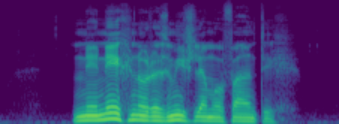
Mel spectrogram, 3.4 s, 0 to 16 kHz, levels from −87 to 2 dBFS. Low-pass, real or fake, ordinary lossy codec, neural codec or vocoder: 14.4 kHz; real; Opus, 64 kbps; none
